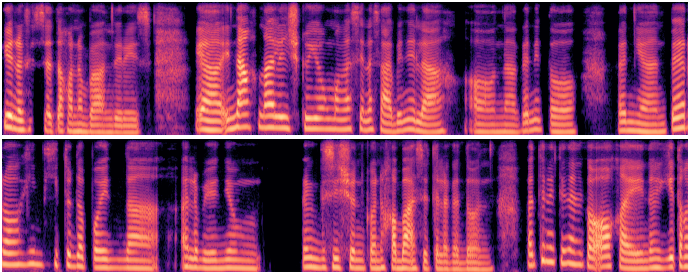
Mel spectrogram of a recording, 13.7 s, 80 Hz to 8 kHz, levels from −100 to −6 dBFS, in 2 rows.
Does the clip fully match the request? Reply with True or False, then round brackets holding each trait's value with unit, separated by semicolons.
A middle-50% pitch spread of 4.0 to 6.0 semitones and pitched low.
False (4.6 semitones; 185 Hz)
